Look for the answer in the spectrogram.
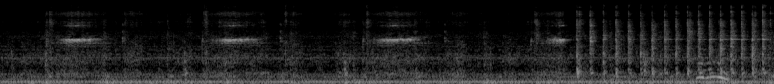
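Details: Restored 1930s Excelsior 2A power hacksaw cutting: slow, steady strokes about every 1.5 seconds, with a short squeak on each pass and an even rhythm. Saw is cutting normally.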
